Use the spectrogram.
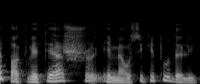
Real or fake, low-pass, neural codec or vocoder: real; 7.2 kHz; none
